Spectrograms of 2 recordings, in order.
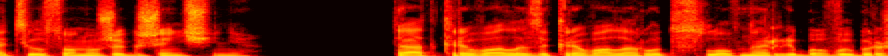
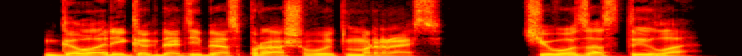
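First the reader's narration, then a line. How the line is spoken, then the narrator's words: Barked. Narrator (Russian): рявкнул чародей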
